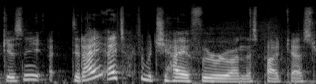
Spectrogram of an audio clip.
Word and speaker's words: Chihayafuru: How do you spell it again, though? CHIHAYAFURU.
